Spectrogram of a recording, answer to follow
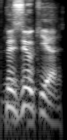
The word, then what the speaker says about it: Buzukja: I'm going to go ahead and say that J is silent, so that's why I'm rolling with Bazooka here. Or maybe it could be Buzukja. Maybe it could be Buzukja. That's what it is. It's Buzukja.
